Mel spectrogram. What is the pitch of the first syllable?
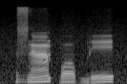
rising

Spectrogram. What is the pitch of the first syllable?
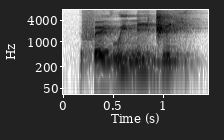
low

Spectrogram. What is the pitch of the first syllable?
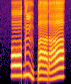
high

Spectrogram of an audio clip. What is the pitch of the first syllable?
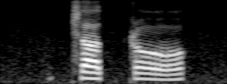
low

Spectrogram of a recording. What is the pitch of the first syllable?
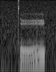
rising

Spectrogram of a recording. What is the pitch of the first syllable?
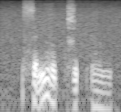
rising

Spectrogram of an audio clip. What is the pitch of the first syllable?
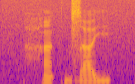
high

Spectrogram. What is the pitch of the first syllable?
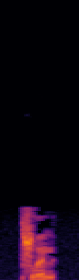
falling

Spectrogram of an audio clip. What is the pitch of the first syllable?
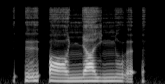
rising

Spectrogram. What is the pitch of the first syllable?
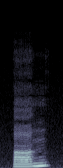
rising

